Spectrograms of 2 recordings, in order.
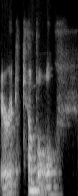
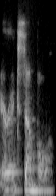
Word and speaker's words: Kemple: So I'm sometimes a man of many names, but it is Eric Kemple, even though I often get Eric Semple.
